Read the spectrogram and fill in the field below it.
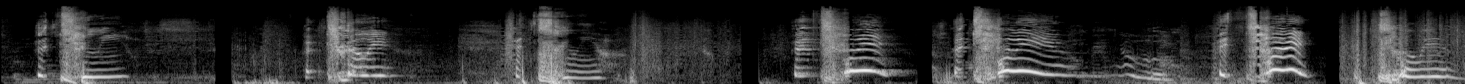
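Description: About seven sharp, high-pitched sneezes, each with a quick intake and an explosive squeaky release; repeated sneezing.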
